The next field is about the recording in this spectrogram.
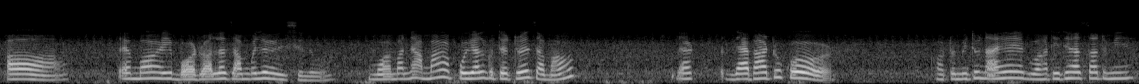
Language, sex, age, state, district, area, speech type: Assamese, female, 30-45, Assam, Nagaon, rural, spontaneous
